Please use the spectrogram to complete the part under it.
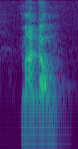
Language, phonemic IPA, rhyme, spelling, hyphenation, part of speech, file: Dutch, /maːˈdɑm/, -ɑm, madam, ma‧dam, noun, Nl-madam.ogg
- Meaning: 1. madam, lady 2. madam, female counterpart of a pimp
